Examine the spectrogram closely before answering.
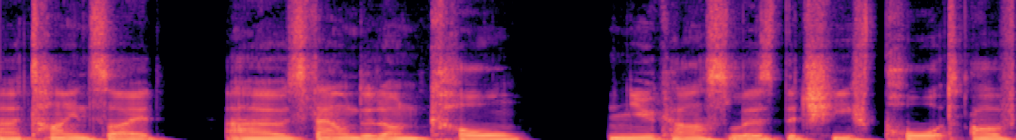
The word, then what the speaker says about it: Newcastle: They don't pronounce it Newcastle there, they pronounce it Newcastle, but I feel like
